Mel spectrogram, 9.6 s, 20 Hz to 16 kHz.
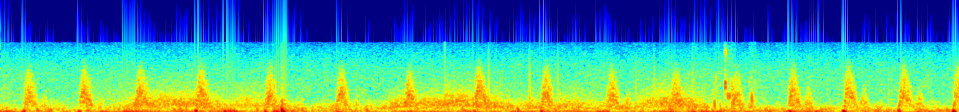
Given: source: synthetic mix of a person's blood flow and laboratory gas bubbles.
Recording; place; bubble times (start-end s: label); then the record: Doppler ultrasound of blood flow; subclavian vein
6.93-6.99 s: bubbles
7.12-7.18 s: bubbles
7.23-7.36 s: bubbles
7.49-7.56 s: bubbles
From the record:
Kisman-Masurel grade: 211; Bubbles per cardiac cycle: several, 3 to 8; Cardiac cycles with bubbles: 1 to 10%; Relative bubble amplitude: barely perceptible (0.100 to 0.250); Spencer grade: 1 (occasional bubble signal discernible with the cardiac motion signal, with majority of cardiac periods free of bubbles); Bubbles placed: anywhere in the cardiac cycle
